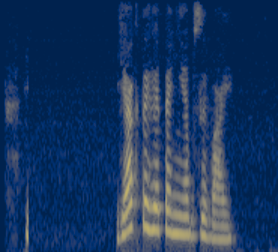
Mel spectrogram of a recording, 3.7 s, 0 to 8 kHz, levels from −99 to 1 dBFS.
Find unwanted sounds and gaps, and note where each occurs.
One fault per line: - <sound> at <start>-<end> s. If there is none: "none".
none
